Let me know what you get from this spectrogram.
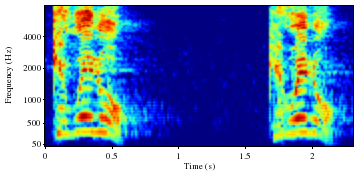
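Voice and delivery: high, approving cheer; approving exclamation. Acted. Preacher voicing what one might say, high approving exclamation. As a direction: exclaim it high, as a pleased hearer would. Voicing a pleased hearer's reaction.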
